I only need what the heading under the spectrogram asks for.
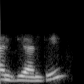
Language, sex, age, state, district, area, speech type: Dogri, female, 45-60, Jammu and Kashmir, Reasi, urban, conversation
